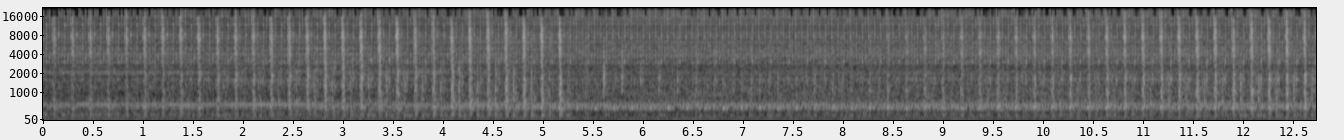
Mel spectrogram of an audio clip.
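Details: BMW F07 N55 engine at idle: steady metallic ticking just under three per second, loudest by the stethoscope at cylinder 1 injector and the mid-top electrical connector; worse with more throttle, sometimes stops briefly; timing chain inspected, looks OK.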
